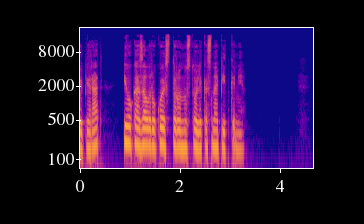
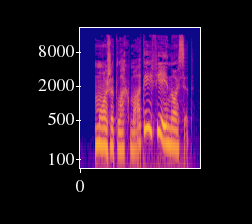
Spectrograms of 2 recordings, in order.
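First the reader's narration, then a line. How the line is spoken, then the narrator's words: Laughing pirate. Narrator (Russian): продолжал смеяться пират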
